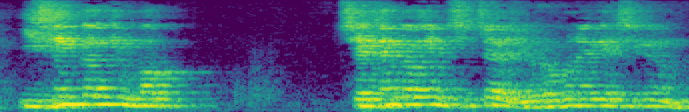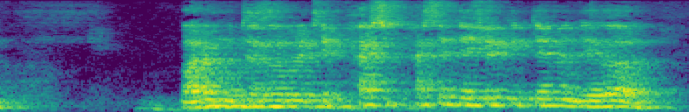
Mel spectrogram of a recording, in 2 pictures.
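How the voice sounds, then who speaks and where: A man in his forties preaching a sermon as pastor, telling a story in an animated, heated way. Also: fairly high pitch. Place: large echoey church hall. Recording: very echoey hall, distant mic.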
